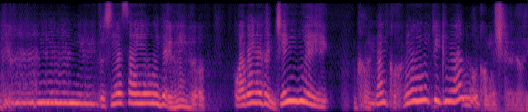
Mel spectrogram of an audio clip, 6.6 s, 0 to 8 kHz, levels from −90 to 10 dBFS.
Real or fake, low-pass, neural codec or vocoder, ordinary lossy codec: fake; 7.2 kHz; codec, 16 kHz, 0.5 kbps, FreqCodec, smaller model; none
